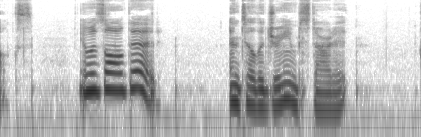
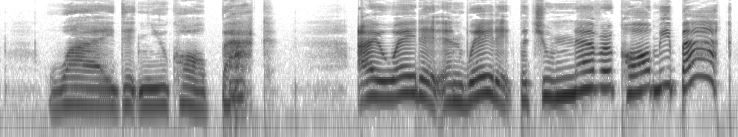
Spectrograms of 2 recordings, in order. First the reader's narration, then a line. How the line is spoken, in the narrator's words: growled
